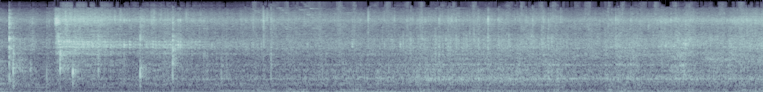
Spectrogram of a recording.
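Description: Chunks of ripe tomato fry in a pan with onion and garlic for cashew nut curry, making a continuous loud sizzle broken by occasional clicks and scrapes of stirring.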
